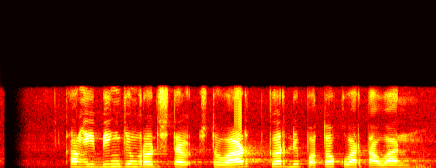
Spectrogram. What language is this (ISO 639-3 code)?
sun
